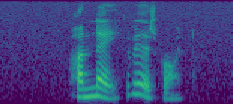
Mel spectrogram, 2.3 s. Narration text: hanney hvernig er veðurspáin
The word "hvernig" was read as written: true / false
false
